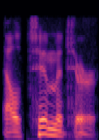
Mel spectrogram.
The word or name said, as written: altimeter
